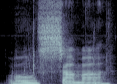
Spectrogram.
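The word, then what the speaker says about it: 王様: Wait, I thought OG sama was king. Did I miss a syllable in that? Maybe it was O-sama for king. O-sama. Okay, so it's O-sama for king and OG-sama is prince, okay.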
